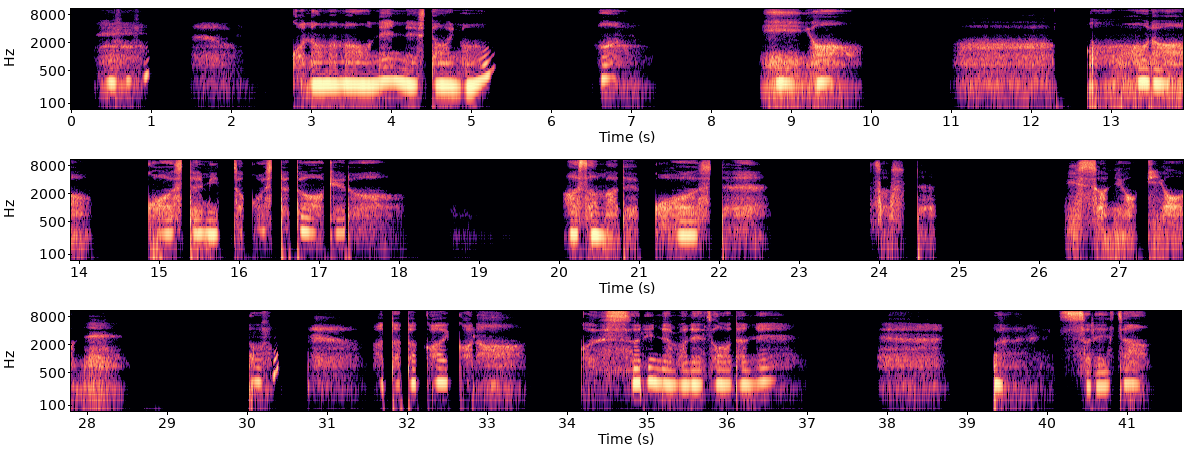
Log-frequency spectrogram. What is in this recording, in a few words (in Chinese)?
安眠用陪睡循环（左侧）; 束彩的安眠用陪睡循环（左侧）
